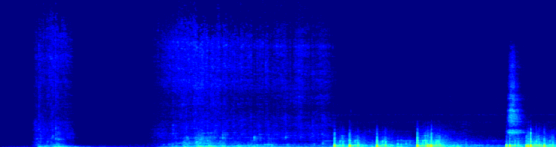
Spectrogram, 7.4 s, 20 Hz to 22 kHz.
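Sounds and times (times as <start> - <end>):
distant fireworks popping and thudding: 4.1 - 7.4.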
